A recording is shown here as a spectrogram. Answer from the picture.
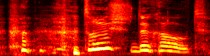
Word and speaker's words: Truus de Groot: Et bonsoir Truus de Groot. Did I spell it, say it well? Yeah, How do you say it? Truus de Groot.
